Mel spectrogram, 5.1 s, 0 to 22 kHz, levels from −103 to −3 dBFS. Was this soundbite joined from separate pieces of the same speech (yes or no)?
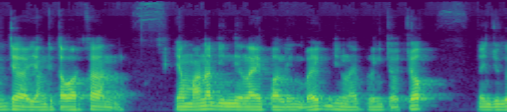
no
